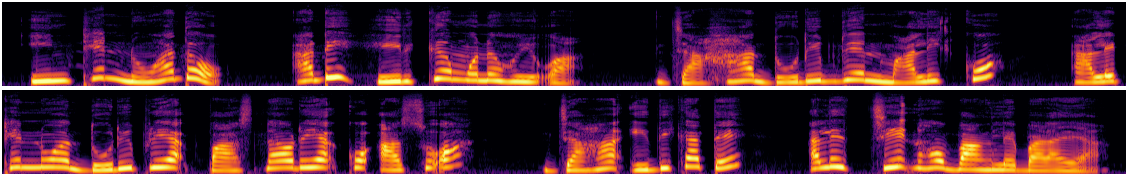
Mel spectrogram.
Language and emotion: Santali, disgusted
